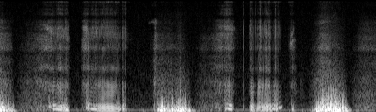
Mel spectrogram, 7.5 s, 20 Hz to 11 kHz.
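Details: Person recording their own heavy snoring while very tired: loud, rough, low rattling breaths, some with a vibrating flutter, coming irregularly about 19 times a minute.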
